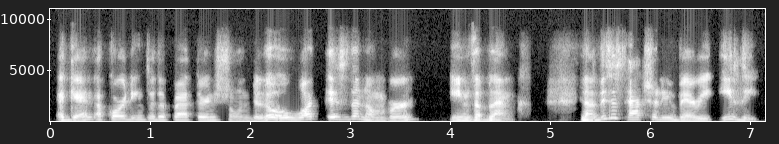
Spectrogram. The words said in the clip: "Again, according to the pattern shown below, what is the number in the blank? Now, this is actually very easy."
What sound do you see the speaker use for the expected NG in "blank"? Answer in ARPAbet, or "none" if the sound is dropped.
NG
